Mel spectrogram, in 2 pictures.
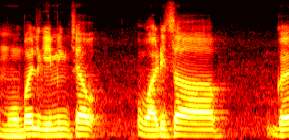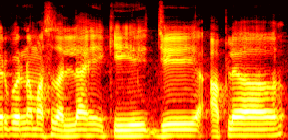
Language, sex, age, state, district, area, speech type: Marathi, male, 30-45, Maharashtra, Buldhana, urban, spontaneous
